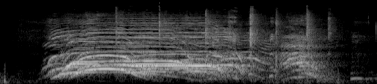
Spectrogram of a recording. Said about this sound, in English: Okay, if you're pretty excited about how wonderfully um, we our work is affecting the next generation, I want you to holler and scream.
